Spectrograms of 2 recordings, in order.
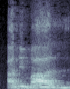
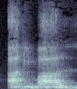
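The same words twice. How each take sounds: No difference in how they are said.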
